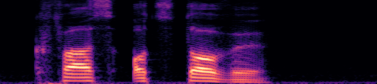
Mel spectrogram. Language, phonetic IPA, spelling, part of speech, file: Polish, [ˈkfas ɔt͡sˈtɔvɨ], kwas octowy, noun, Pl-kwas octowy.ogg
